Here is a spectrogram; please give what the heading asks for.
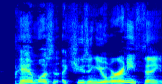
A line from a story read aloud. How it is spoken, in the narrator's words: Mickey cried, coming to Pam's defense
